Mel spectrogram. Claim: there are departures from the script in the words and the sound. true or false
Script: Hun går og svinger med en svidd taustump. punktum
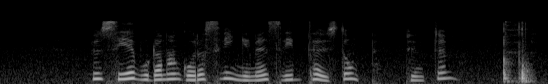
true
